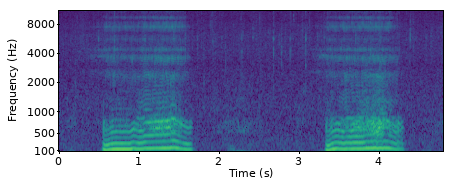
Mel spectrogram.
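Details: Loud adult snoring: deep, buzzing inhaled snores about every three seconds, each about a second long, over faint rain.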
